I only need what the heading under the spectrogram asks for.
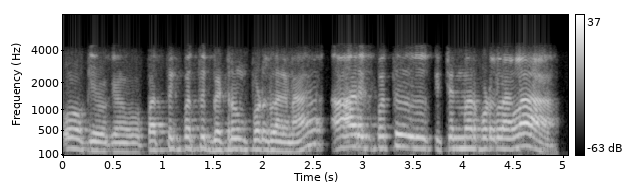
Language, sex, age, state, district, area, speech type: Tamil, male, 60+, Tamil Nadu, Erode, urban, conversation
